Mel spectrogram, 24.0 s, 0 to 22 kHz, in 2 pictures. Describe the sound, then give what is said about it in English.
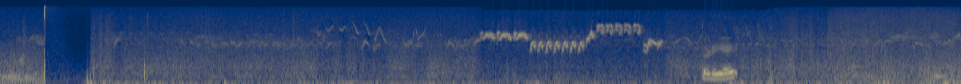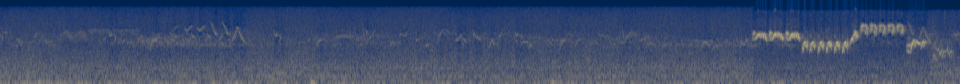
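Lincoln's sparrow song, two bright, high-pitched bursts of warbling trills several seconds apart, standing out over a faint, steady low background hum. “Lincoln Sparrow number 1, continued.”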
